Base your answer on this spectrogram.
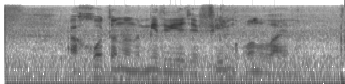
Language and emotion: Russian, neutral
